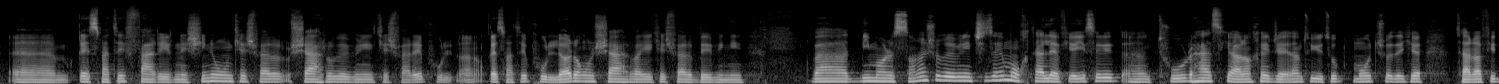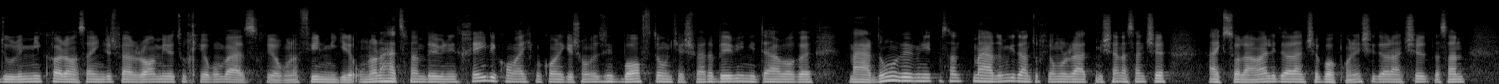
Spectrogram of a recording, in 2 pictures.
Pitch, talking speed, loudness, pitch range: 125 Hz, 185 wpm, -25 LUFS, 120-135 Hz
